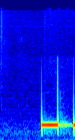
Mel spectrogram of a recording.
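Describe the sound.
A telephone busy tone sounds after a call is cut off. Steady low beeps repeat in an on-off pattern, loud and alone, after a brief quiet moment.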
